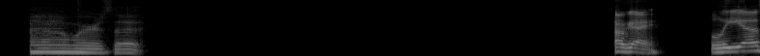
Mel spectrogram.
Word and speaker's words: Leah: Leah seems to be the most common pronunciation. Leia is the less common one. It's technically the original Hebrew. And yeah. So Leah is English and Leia is Hebrew.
